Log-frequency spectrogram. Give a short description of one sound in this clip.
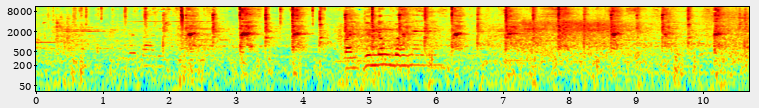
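Boots clank steadily on metal ladder rungs.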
